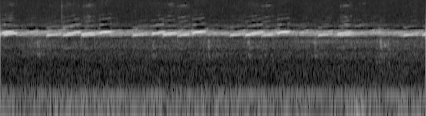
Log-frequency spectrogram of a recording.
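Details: Frogs at dusk produce a bright, high trilling chorus, chirps rising slightly and recurring about once a second, over a gentle low hum.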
